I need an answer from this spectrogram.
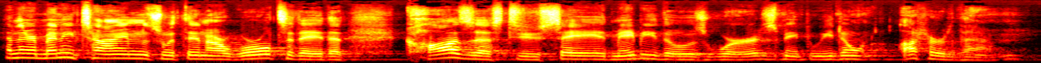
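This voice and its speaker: A man preaching a sermon as pastor, slow and measured with long pauses, recorded in a church. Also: fairly high pitch. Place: church sanctuary. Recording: long church hall reverb.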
